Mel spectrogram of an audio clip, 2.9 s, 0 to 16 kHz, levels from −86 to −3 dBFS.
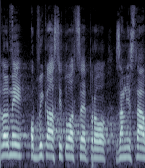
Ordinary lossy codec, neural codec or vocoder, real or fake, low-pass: MP3, 64 kbps; none; real; 14.4 kHz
